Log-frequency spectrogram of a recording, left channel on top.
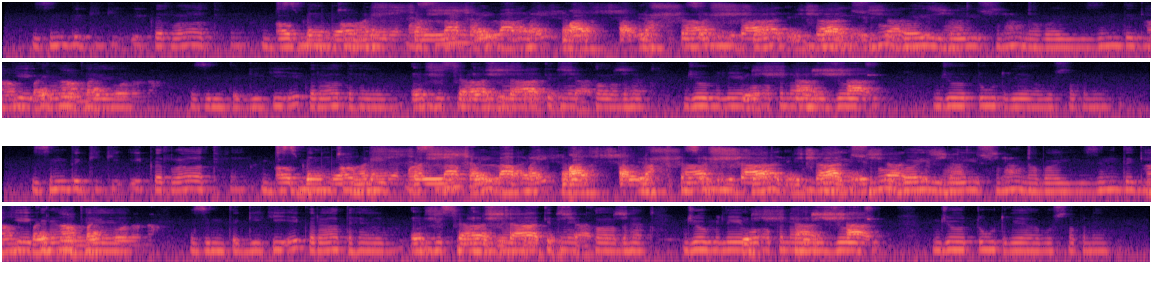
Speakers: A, on the right; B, on the right.
A: زندگی کی ایک رات ہے <unintelligible>
B: اور بے ماشاء اللہ بھائی ماشاء اللہ ارشاد ارشاد ارشاد ارشاد ارشاد
A: <unintelligible> زندگی
B: ہاں
A: کی ایک
B: بھائی
A: رات
B: بولو
A: ہے
B: نا
A: زندگی کی ایک رات ہے
B: ارشاد
A: <unintelligible>
B: ارشاد ارشاد
A: جو ملے وہ
B: ارشاد
A: اپنا ہے جو جو ٹوٹ گیا وہ سپنے ہیں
